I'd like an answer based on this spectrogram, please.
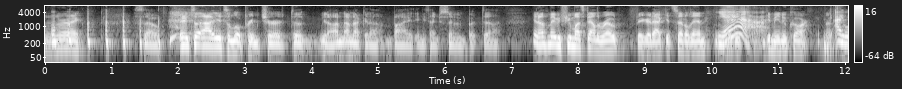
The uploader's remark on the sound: apologies for the sound quality, there's a constant buzzing that annoyed us as well.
